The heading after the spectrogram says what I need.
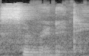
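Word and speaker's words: Sarenity: Let's see, Serenity, like it's Sarah, but like Serenity, like spelled with S-A-R-A and then inity.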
